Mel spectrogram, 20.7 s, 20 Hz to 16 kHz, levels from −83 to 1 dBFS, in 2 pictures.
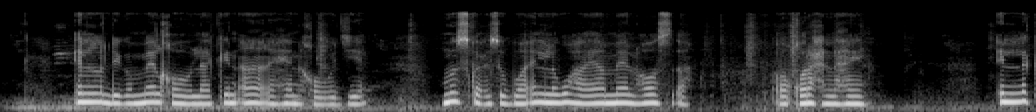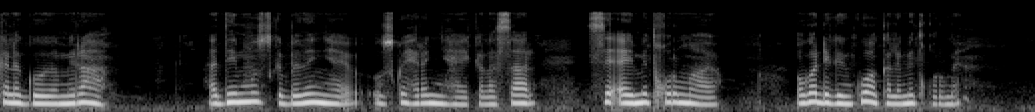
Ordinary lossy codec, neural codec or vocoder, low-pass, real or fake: none; none; 10.8 kHz; real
